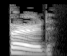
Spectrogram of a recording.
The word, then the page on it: bird: American English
